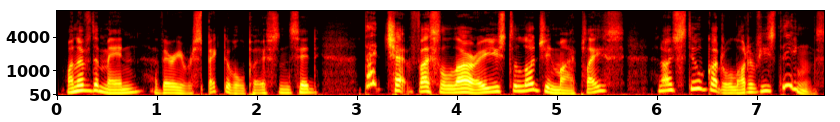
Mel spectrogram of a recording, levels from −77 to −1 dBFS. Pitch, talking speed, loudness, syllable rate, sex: 160 Hz, 195 wpm, -18 LUFS, 5.9 syllables/s, male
